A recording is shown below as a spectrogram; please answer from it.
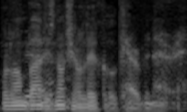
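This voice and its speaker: An actor playing a modest, observant private detective with a British accent, politely hesitant and dryly understated, in a radio drama. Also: male voice, rumbling low, expressive, rapid-fire, a crowd in the background.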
